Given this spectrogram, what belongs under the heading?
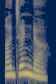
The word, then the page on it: ಅಜಾಂಡ: ajāṇḍa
